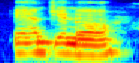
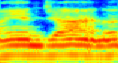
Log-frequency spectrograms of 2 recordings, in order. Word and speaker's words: angina: it now there is something called angina or angina depending on how you want to pronounce it that occurs when the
